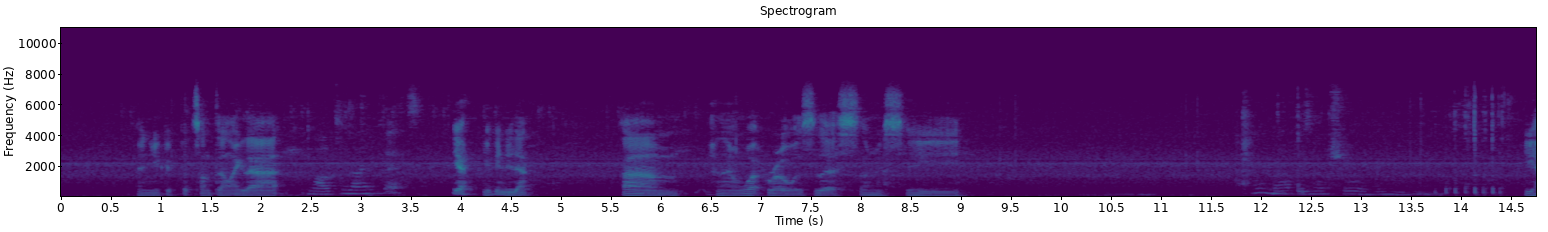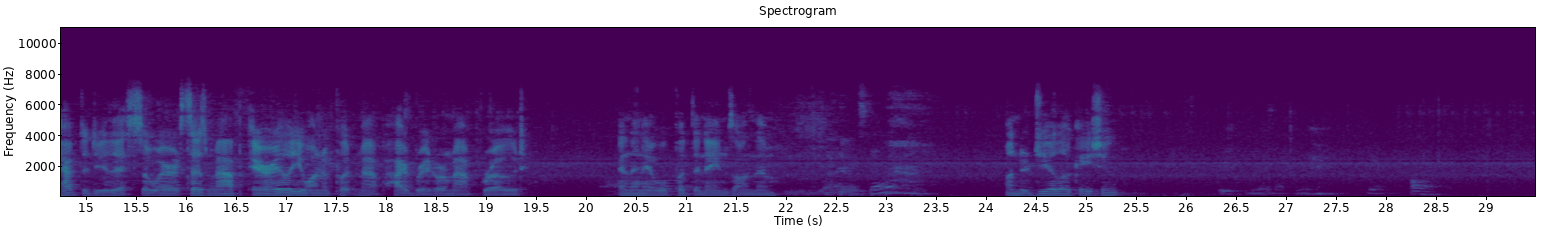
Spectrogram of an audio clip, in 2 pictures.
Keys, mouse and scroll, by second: 3.6-4.2 scroll up 4, 5.3 scroll up 2, 6.8-7.3 scroll down 1, 9.3 click, 12.3 Escape, 13.4 click, 13.6 Escape, 13.9 Escape, 15.4 click.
